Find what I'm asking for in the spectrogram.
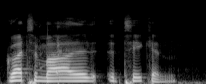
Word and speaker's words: Guatemalteken: Also hier, Guatemala heißt Guatemaleten. Nein, ich kann es nicht mehr aussprechen. Guatemalteken. – Ach so. – Malteken. – Malteken. – Ja, okay. Guatemalteken.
